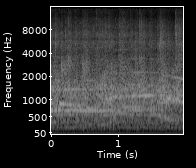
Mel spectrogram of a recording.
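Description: A crowd claps together in a dense, steady wash of applause, many hands overlapping into continuous noise with no single beat standing out.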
